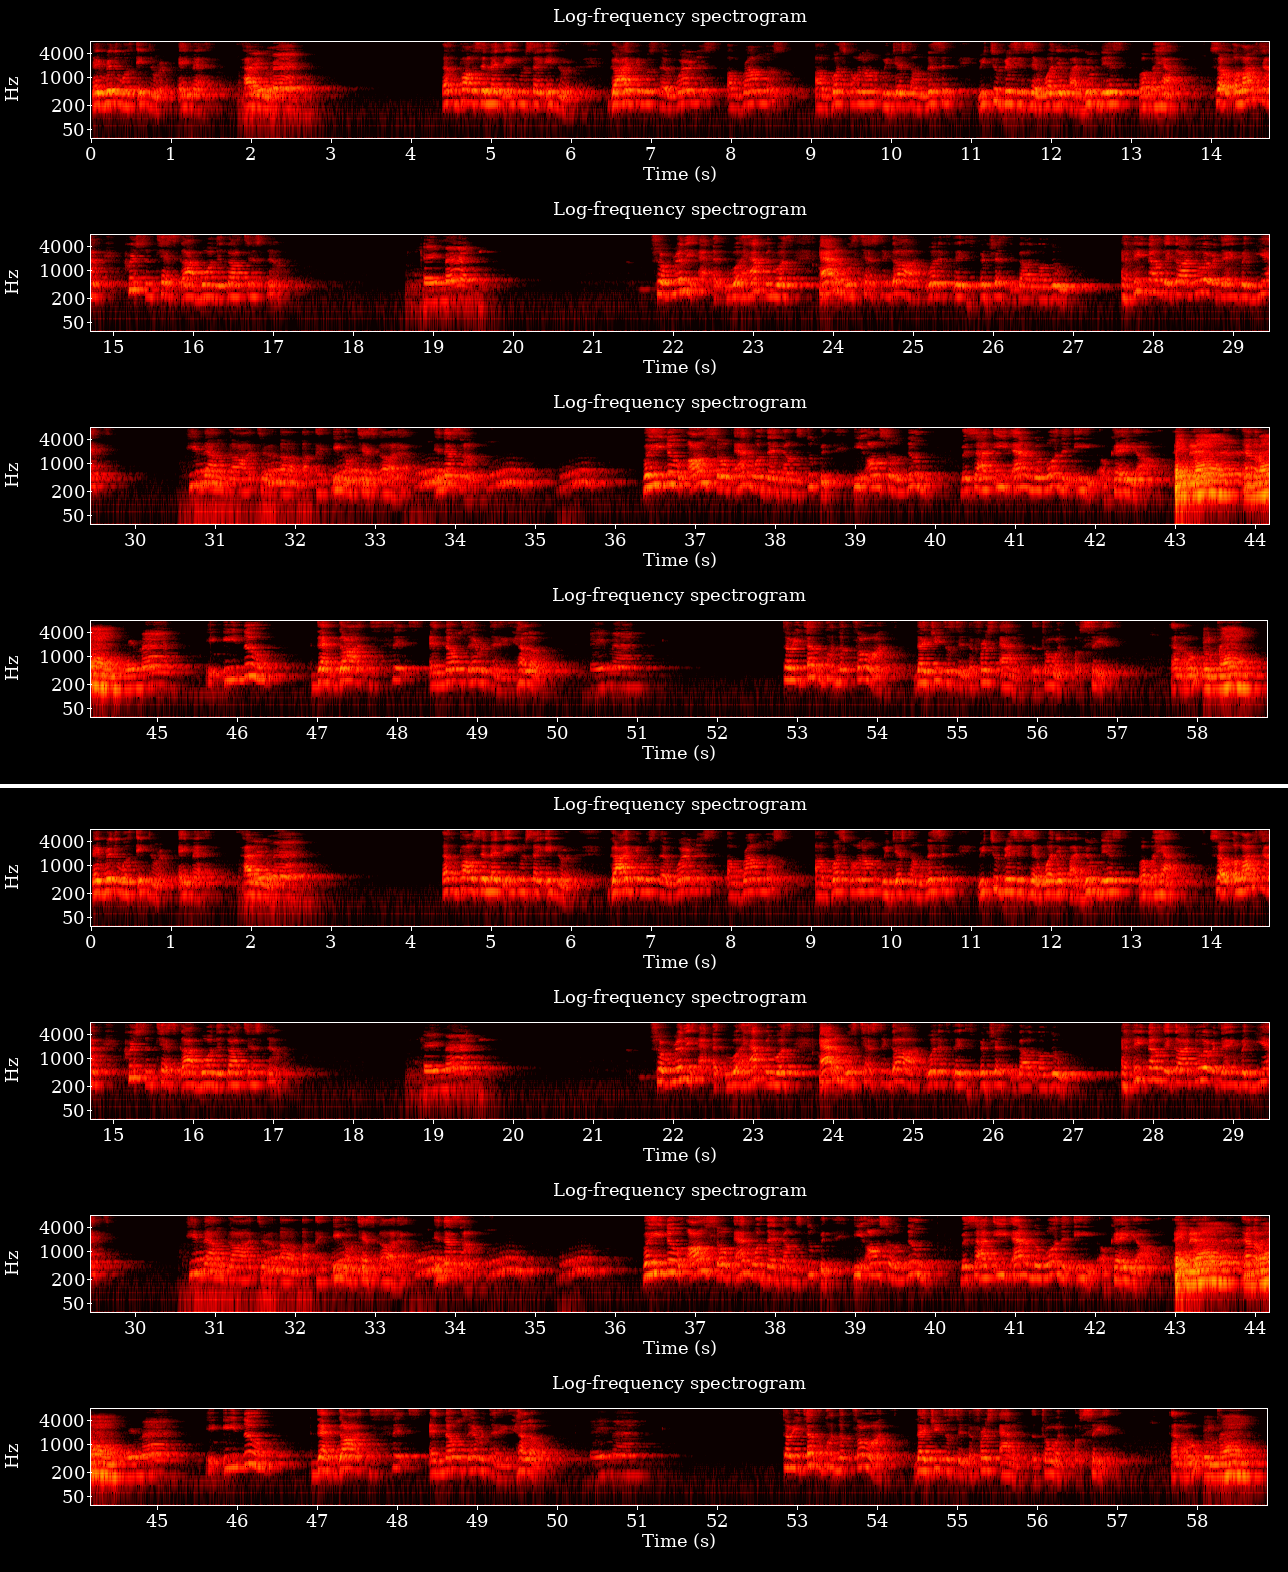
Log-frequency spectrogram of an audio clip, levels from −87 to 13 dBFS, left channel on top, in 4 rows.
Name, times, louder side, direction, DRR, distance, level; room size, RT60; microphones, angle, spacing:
voice 1, 0.0-1.5 1.9-2.3 4.4-6.0 6.5-8.6 9.0-10.7 11.1-13.5 14.0-17.1 21.7-26.9 27.6-29.5 30.6-33.4 33.7-34.2 36.3-38.7 39.0-39.9 40.3-43.3 43.8-44.1 45.6-46.4 46.9-48.1 48.4-49.8 52.8-54.1 54.5-55.8 56.1-56.9 57.7-58.0, equal, 20° right, 3 dB, 0.8 m, -38 dB
voice 2, 1.8-2.8 18.6-19.6 43.2-43.9 44.6-45.2 50.4-51.0, left 1 dB, 45° left, 1 dB, 0.7 m, -40 dB
sound 1, 30.5-31.2 31.5-32.0 32.4-33.0 33.5-34.0 34.4-34.8 35.3-35.7, left 1 dB, 85° right, 1.3 m, -44 dB
voice 3, 43.0-44.5 58.1-58.7, left 1 dB, 75° left, 0 dB, 0.7 m, -31 dB
6.7 x 4.4 x 4.3 m, 1.0 s
head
